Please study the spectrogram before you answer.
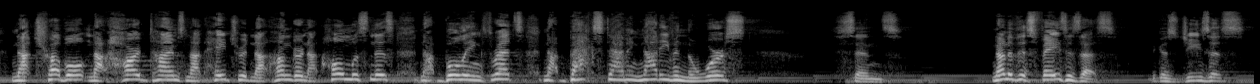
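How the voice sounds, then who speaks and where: Give me a high-pitched man delivering a fervent sermon over faint background music. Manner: impassioned, repetitive preaching with shouted peaks. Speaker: pastor.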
